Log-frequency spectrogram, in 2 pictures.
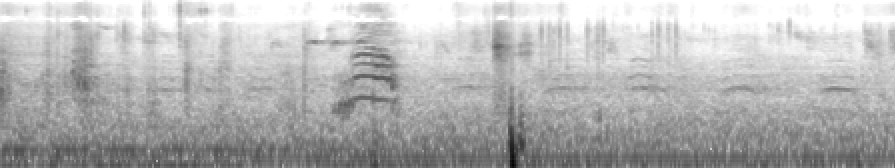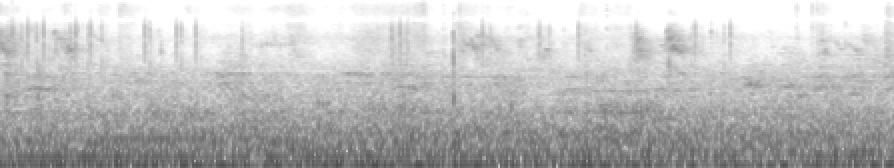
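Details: Homeless mother cat and kitten, strays on the streets of Istanbul, seeking affection more than food: one sharp wavering meow early on, then a few soft short mews over steady low street rumble and a sudden knock.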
